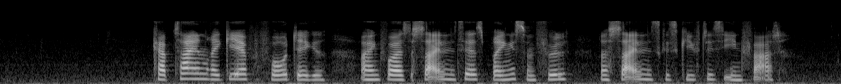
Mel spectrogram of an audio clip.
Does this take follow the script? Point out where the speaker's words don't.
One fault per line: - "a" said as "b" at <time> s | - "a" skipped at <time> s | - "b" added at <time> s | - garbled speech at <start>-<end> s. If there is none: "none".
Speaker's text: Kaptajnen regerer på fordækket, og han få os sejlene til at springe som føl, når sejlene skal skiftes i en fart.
none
